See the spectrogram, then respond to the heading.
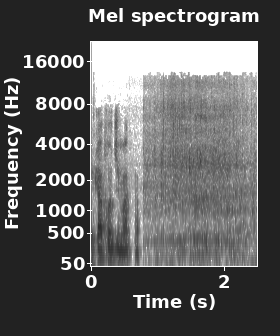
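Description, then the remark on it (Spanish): A voice speaks briefly, then a tap starts running, a steady rushing and splashing of water pouring from a tap into a container to collect water, continuing without pause. “Como no recibimos agua en nuestras casas, instalamos grifos muy cerca de los contenedores para recolectar agua.”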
